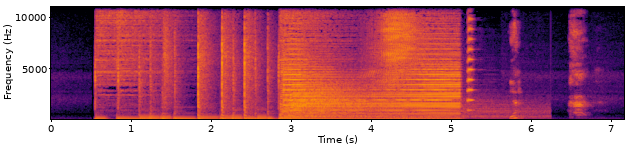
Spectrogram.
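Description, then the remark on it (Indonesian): A short, loud intro jingle of brassy, horn-like notes: a run of quick punchy hits, then a long held chord that cuts off, followed by a couple of faint trailing blips. “oke lah langsung intro aja”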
